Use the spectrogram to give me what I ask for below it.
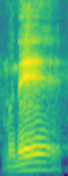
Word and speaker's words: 메네: 그 히브리어 성경에 보면요, 이 메네가 발음은 머네입니다. 머네 테켈, 우는 엔더, 그리고 파르신 그래요.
